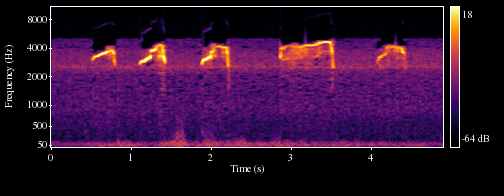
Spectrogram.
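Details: Nest camera at a bald eagle nest in southwest Florida, 23 February 2024: five shrill, piping whistles, about one per second, each climbing then falling abruptly, one note longer and flatter, against a low hum.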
